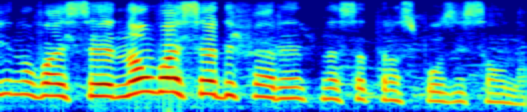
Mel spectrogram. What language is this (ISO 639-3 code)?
por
